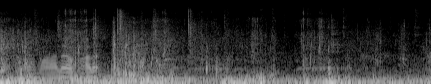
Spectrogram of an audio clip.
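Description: Splashing of a hooked snakehead thrashing at the water's surface on the line, a few sharp splashes. A short wordless vocal sound in the first second, over a low rumble on the microphone.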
